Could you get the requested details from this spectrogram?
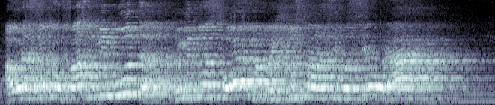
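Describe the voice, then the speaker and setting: A man with a Brazilian Portuguese accent preaches a church sermon to a congregation in a fervent, sing-song cadence. His very high voice holds a steady tone at normal speed. The recording is echoey and distant in a large church hall, with soft background music.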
